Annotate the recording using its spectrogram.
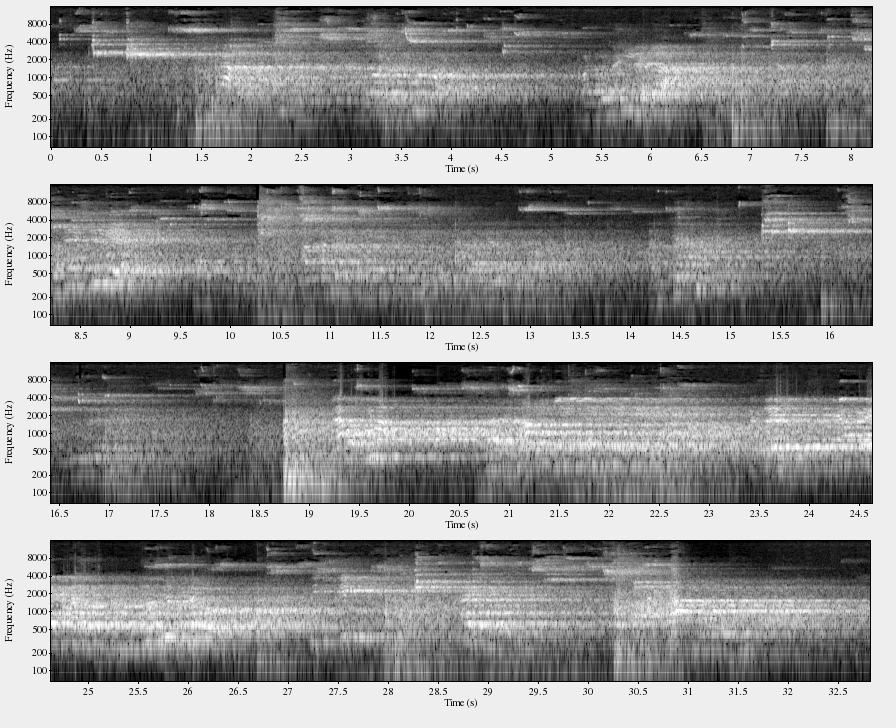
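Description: Indoor football players shouting to each other, their voices echoing in a large sports hall, with the ball thudding off feet and the hard floor. The shouting gets louder about two-thirds of the way in.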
